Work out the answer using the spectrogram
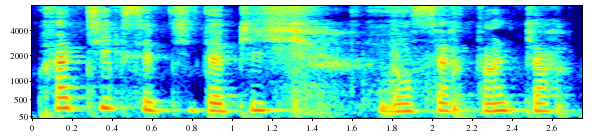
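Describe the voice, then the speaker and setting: A woman's voice: medium pitch, normal speed. A woman chatting casually while she crafts, thinking aloud and sometimes dropping to a murmur. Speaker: crafting vlogger.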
